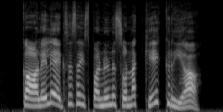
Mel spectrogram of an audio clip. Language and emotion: Tamil, angry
